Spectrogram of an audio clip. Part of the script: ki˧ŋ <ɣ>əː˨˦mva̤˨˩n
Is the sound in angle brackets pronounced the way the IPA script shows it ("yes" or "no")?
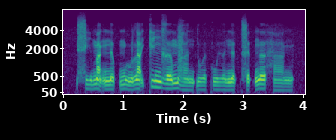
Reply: yes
